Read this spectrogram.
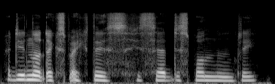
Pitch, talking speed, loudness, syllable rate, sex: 185 Hz, 175 wpm, -18 LUFS, 4.9 syllables/s, female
